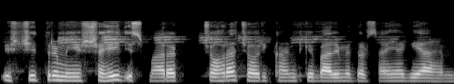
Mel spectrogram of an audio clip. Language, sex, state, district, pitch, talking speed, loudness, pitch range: Hindi, male, Uttar Pradesh, Deoria, 170 Hz, 185 wpm, -16 LUFS, 160-180 Hz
